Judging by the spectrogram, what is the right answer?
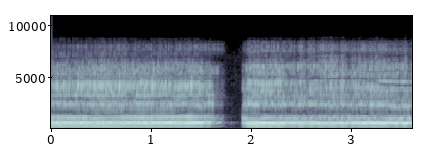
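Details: Burping outdoors on a second-floor porch during a cold snowstorm: two long, loud, tonal belches separated by a brief pause.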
